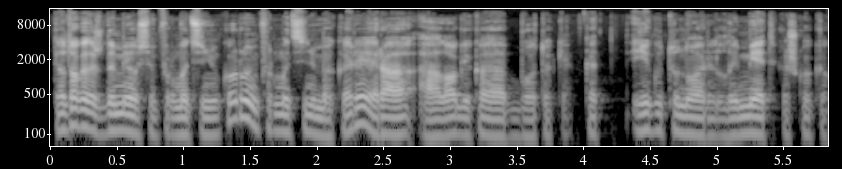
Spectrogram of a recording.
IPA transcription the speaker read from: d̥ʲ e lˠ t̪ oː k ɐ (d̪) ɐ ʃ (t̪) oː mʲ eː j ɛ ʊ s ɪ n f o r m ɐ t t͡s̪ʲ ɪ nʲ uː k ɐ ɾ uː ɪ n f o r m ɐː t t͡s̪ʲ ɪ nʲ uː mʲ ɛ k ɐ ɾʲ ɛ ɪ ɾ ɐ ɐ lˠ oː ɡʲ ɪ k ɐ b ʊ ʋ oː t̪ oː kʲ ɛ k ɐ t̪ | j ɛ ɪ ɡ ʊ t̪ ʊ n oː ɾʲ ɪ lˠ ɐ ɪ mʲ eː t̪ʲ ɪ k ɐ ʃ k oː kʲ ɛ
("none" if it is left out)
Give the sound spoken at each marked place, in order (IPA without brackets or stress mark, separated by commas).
t̪, d̪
